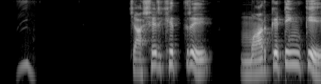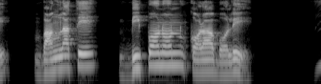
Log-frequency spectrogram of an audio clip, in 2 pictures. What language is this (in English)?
Bangla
